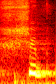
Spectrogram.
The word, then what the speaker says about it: sheep: तो ध्यान रखना है, यहाँ पे SHIP शिप छोटे की मात्रा, और SHEEP इसको हम लोग प्रोनाउंस करते हैं शीप।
